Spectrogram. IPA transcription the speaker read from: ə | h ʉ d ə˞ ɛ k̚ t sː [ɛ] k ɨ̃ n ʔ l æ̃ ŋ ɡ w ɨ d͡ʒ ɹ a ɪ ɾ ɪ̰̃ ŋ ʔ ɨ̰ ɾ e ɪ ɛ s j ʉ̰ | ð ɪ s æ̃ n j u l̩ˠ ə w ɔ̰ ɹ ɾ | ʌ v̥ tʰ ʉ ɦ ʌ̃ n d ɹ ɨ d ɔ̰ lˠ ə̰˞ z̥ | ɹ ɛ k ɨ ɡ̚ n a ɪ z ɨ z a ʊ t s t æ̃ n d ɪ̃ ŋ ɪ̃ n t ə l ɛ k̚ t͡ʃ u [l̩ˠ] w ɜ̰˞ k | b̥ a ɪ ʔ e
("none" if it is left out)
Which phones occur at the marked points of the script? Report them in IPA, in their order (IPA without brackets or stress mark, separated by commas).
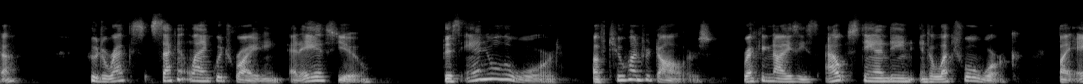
ɛ, l̩ˠ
